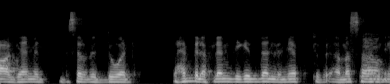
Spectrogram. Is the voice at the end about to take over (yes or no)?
no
